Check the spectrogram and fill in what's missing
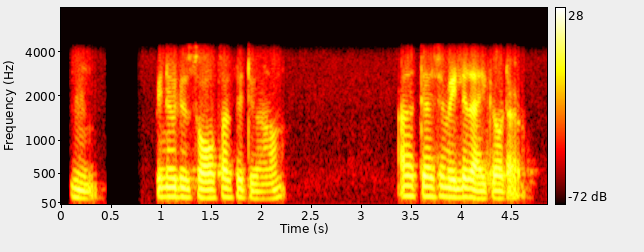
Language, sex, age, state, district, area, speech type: Malayalam, male, 18-30, Kerala, Idukki, rural, conversation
